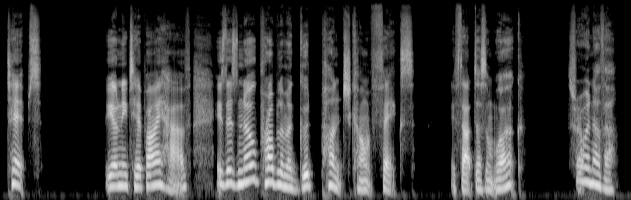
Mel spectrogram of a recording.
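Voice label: voice english; Lynn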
